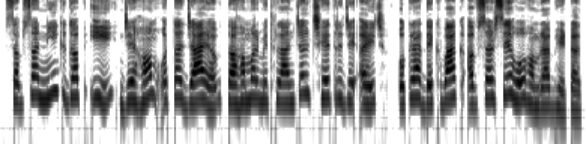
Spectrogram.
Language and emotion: Maithili, neutral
